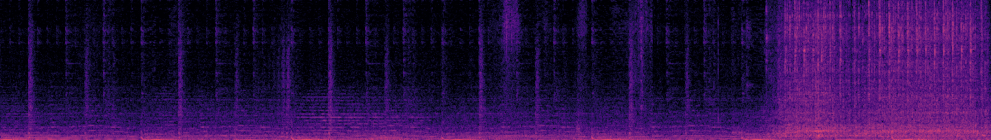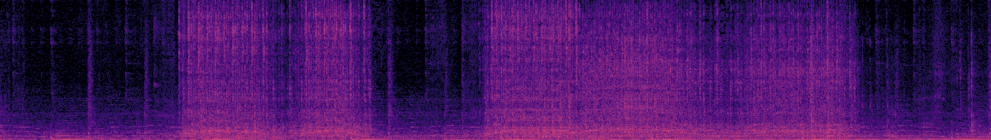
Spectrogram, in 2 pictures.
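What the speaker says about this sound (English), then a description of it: "So I'm sewing this way." A sewing machine stitches the crown of a fila native cap to its lining, running in three steady whirring bursts with short pauses between them over a low, continuous hum.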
